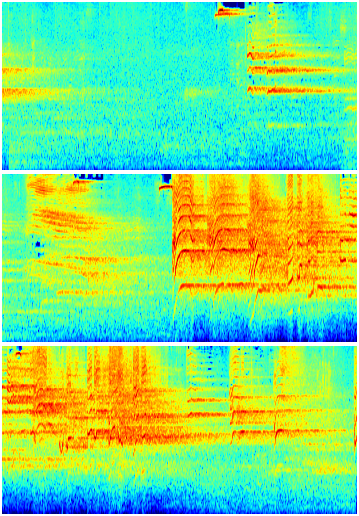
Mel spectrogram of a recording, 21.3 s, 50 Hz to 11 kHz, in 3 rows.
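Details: A captive beluga whale at Port of Nagoya Public Aquarium on 3 May 2019, during gate training before the 11:00 public session, gives bright, wavering whistles and squeaky chirps, then a long run of rapid buzzy pulsed bursts.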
